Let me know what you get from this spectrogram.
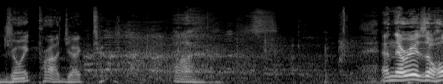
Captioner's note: laughter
